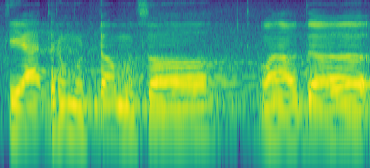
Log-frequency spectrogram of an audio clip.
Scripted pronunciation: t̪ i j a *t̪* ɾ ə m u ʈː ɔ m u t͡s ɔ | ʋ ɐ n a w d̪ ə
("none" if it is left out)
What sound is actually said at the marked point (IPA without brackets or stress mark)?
t̪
